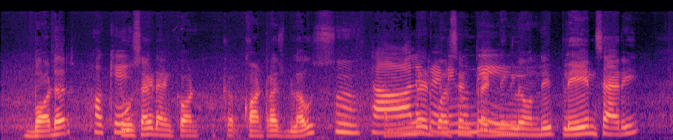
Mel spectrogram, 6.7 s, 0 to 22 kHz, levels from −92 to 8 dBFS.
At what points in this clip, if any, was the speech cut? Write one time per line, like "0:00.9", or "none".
0:03.6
